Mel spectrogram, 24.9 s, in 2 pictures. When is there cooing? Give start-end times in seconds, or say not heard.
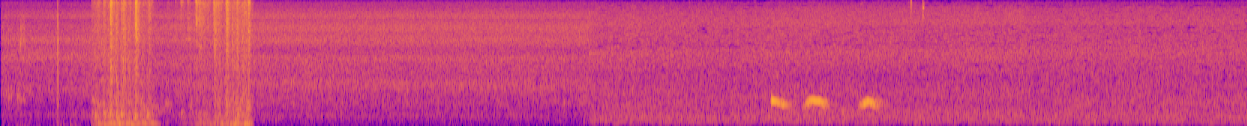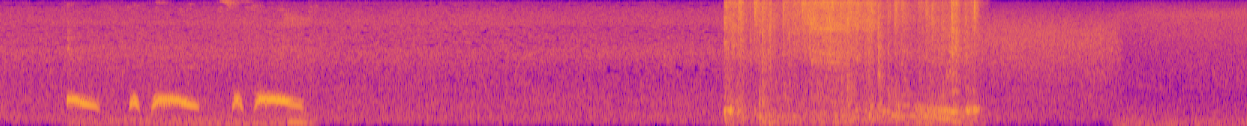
0.9-2.5, 7.7-9.2, 13.1-15.6, 19.7-22.3.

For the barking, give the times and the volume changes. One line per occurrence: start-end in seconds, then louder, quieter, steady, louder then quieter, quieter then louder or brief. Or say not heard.
not heard.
